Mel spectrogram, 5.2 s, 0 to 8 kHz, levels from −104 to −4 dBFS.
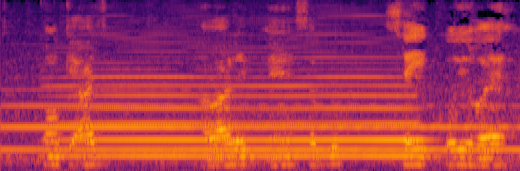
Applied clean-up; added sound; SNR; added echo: none; Bowed string instrument + Wind instrument, woodwind instrument; -1 dB; none.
